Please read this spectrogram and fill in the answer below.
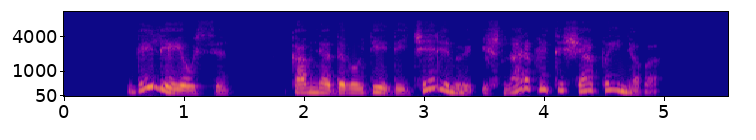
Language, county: Lithuanian, Vilnius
